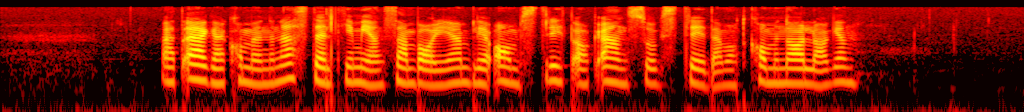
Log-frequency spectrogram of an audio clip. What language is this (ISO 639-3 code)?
swe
